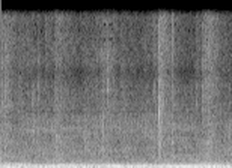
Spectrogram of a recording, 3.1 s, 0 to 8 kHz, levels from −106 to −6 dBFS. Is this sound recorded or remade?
remade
